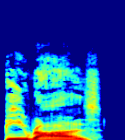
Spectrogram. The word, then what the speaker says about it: Perez: From now on, Perez should be pronounced Piraz, which I think I could get down with as an announcer.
